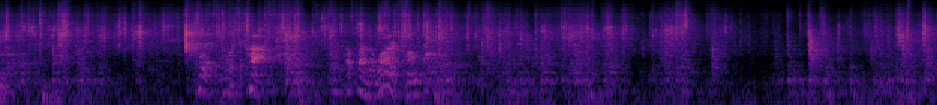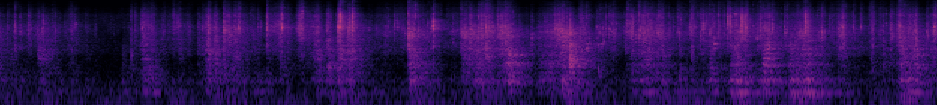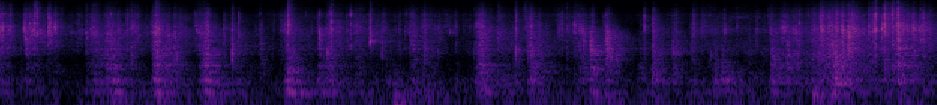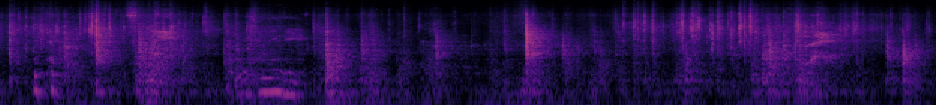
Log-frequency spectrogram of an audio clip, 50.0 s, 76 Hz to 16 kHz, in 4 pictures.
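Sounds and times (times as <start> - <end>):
hands working plastic clips: 0.0 - 10.0.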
